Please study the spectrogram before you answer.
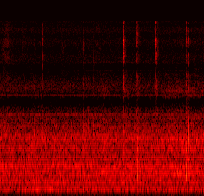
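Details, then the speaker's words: VW HID headlight troubleshooting, passenger side: relay clicking sharply about twice a second, unevenly spaced; only the city light comes on, the projector HID beam stays off. "you can hear the relay clicking and as you look you can see oops just the city the city light as they call it but fortunately not the actual headlight"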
